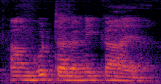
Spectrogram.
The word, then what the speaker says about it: Anguttara Nikaya: As the Buddha said in the Anguttara Sutta, how do you pronounce it? Anguttara Nikaya.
